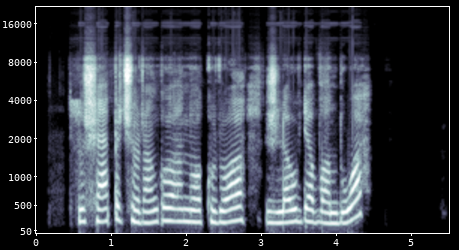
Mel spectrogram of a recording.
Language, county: Lithuanian, Vilnius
